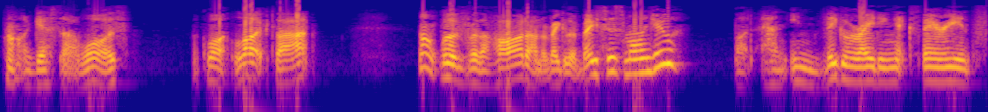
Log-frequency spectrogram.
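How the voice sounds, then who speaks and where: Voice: medium pitch, lively intonation, normal speed, slightly rough, dry recording. A chatty British cabbie, acted by an audiobook narrator, curious and pleased with himself. He speaks in a chirpy, conversational way, recorded very dry and a little dull. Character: chatty bearded British male cab driver, pleased with himself.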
